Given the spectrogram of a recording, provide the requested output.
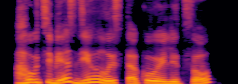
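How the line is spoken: Laughing. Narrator (Russian): рассмеялась Лиза

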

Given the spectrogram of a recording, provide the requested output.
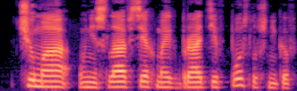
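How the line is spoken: Plain answer. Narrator (Russian): ответил монах

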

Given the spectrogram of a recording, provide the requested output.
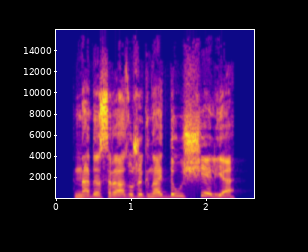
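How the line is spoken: Loud shout. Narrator (Russian): громко крикнул своему брату Амчак

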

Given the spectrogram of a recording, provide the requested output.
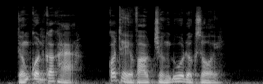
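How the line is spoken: Raised announcing voice. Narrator (Vietnamese): một tên cấm vệ quân đột nhiên chạy vào cất cao giọng mà nói

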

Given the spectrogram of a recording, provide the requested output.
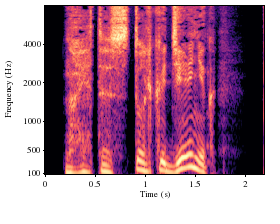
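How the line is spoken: Incredulous mutter. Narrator (Russian): пробормотала графиня, будто никак не могла поверить своим глазам

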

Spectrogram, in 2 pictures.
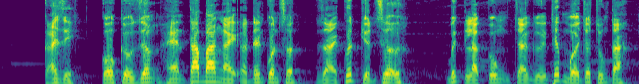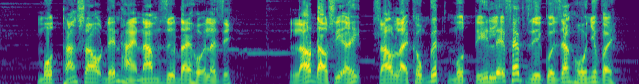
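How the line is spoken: Angry interrupting question. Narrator (Vietnamese): Hướng lão già không đợi Tử An nói dứt đã giận dữ hỏi

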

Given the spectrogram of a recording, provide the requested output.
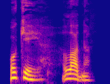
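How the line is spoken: Sighing. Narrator (Russian): наконец вздохнул он

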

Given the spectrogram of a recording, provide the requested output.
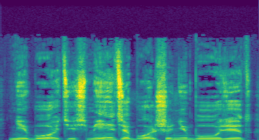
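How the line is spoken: Loud promise. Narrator (Russian): громко пообещал

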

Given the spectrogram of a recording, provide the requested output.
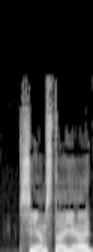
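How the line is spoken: Yelling. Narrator (Russian): заорал я

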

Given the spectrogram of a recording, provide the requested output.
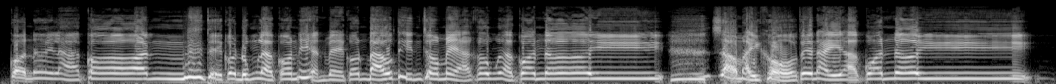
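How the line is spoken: Mother wailing in grief. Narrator (Vietnamese): Bà mẹ kia vừa đấm ngực thùm thụp, vừa nhìn xung quanh mà còn kêu gào

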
